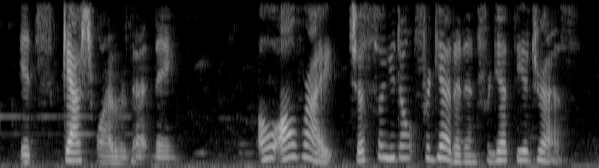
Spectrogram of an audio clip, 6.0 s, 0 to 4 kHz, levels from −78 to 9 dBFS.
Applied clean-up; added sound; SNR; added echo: classical method log-MMSE.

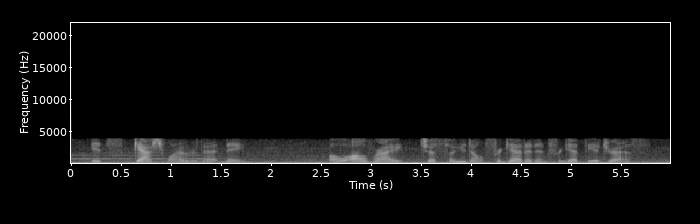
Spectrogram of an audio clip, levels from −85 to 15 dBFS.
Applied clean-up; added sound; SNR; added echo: none; Traffic noise, roadway noise; 3 dB; none.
